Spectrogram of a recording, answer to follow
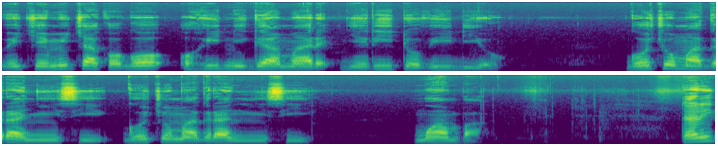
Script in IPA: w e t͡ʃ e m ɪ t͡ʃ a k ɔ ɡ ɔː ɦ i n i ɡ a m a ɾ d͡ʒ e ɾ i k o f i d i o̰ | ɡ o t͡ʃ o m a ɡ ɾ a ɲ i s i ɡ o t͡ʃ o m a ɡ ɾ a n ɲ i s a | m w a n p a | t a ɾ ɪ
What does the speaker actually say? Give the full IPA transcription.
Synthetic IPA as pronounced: w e t͡ʃ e m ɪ t͡ʃ a k ɔ ɡ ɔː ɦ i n i ɡ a m a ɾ d͡ʒ e ɾ i t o v i d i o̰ | ɡ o t͡ʃ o m a ɡ ɾ a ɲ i s i ɡ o t͡ʃ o m a ɡ ɾ a ŋ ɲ i s i | m w a m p a | t a ɾ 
